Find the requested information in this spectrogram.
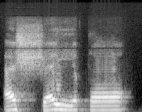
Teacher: syaiton suara ke atas tapi tidak daripada hidung, tidak ada yang mendangau di hidung.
